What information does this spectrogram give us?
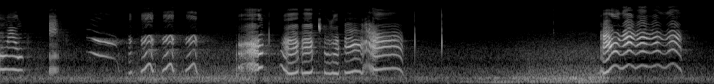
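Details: Indian ringneck parakeet talking: a string of short, high, nasal speech-like syllables with wavering pitch, a pause, then a final longer wavering phrase, over faint background hiss.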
